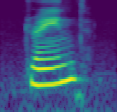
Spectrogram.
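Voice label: "drained", US English; pronunciations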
